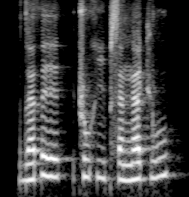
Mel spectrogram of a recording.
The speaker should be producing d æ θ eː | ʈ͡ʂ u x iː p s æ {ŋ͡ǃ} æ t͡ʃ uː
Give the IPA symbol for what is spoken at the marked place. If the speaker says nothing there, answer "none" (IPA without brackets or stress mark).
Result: ŋ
